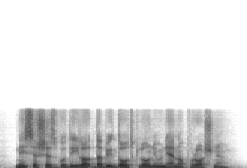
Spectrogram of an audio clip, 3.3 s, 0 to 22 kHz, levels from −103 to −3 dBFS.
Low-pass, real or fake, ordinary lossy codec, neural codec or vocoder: none; fake; none; codec, 16 kHz, about 1 kbps, DyCAST, with the encoder's durations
